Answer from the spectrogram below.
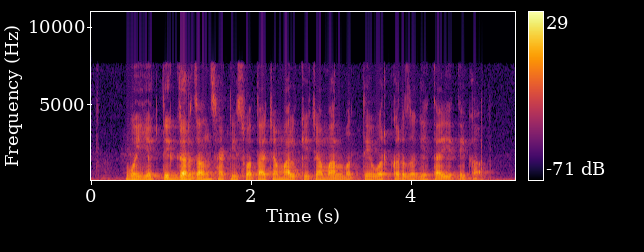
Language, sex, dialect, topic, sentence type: Marathi, male, Standard Marathi, banking, question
